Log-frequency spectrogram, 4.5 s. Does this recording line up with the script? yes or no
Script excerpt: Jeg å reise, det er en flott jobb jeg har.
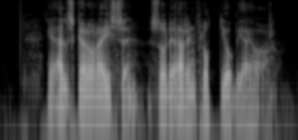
no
